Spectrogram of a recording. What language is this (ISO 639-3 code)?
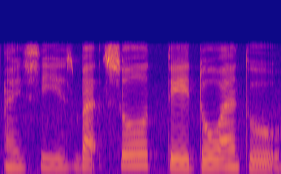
eng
